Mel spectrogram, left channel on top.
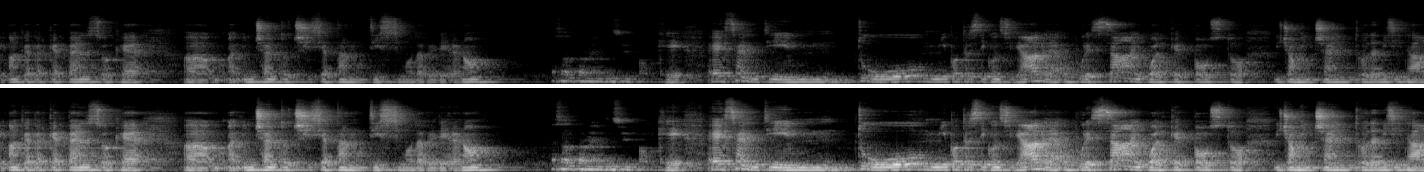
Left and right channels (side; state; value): left; quieter; 12.1 dB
